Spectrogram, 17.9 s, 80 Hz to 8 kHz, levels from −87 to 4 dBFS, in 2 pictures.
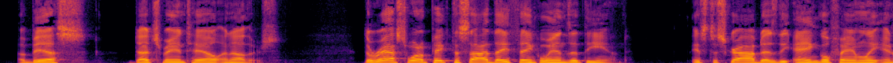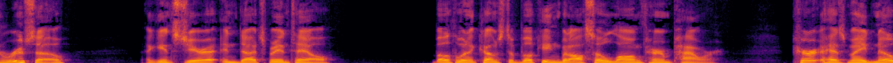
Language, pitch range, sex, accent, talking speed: English, 115-150 Hz, male, American, 150 wpm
